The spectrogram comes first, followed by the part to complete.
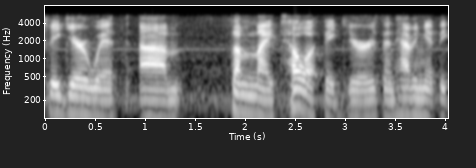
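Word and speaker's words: Towa: on next is Russo green whose name is TOA by the way it's spelled t o w a which on a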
